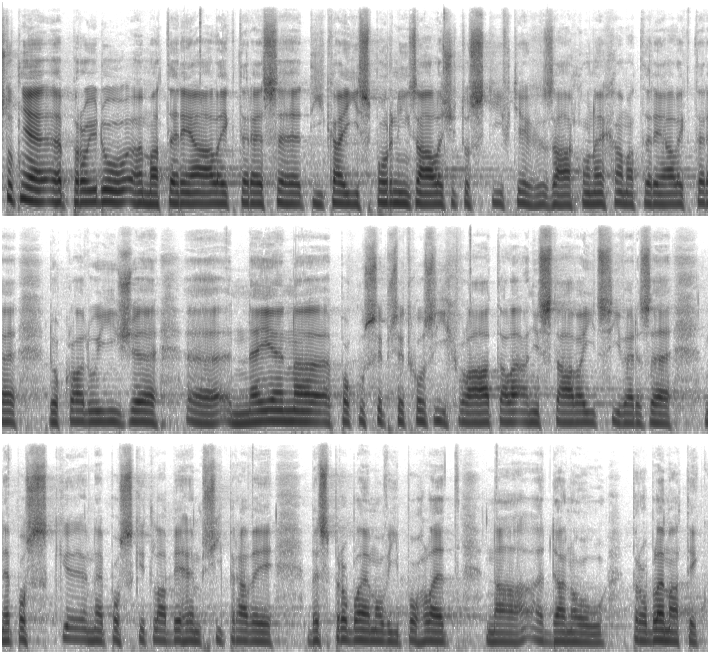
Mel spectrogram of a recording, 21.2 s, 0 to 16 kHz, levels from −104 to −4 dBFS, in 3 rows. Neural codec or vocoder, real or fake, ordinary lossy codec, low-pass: none; real; AAC, 96 kbps; 14.4 kHz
